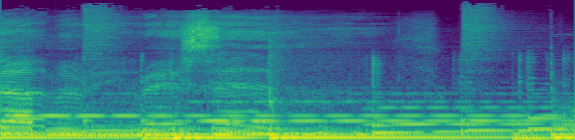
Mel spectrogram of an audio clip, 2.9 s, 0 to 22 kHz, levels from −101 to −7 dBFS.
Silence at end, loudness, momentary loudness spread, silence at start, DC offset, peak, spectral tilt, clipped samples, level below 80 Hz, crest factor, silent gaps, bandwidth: 0 s; -18 LUFS; 6 LU; 0 s; under 0.1%; -2 dBFS; -7 dB/octave; under 0.1%; -20 dBFS; 12 dB; none; 15.5 kHz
